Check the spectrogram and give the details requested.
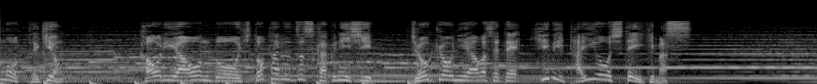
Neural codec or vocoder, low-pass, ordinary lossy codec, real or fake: none; none; none; real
